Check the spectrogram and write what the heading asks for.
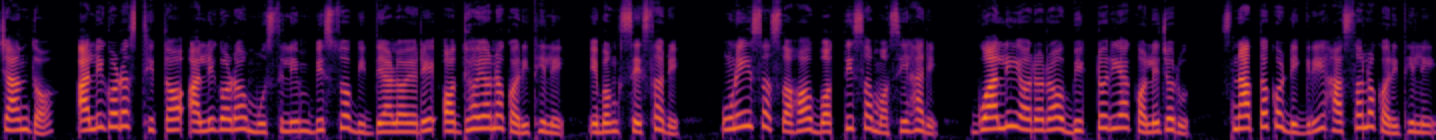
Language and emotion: Odia, neutral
